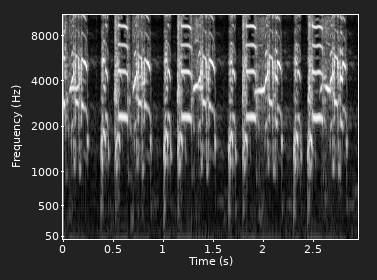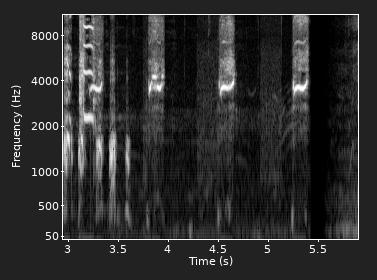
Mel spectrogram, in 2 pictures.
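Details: Grey francolin pair with female voice, known locally as dakni teetar: a fast run of loud, harsh, ringing notes repeated about every third of a second, then a few isolated high squeaky notes after a pause.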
